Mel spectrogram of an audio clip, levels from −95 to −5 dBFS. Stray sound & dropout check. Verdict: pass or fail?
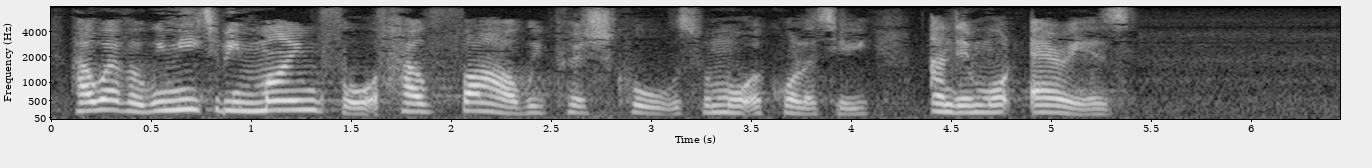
pass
